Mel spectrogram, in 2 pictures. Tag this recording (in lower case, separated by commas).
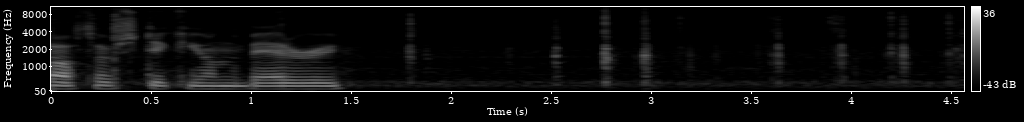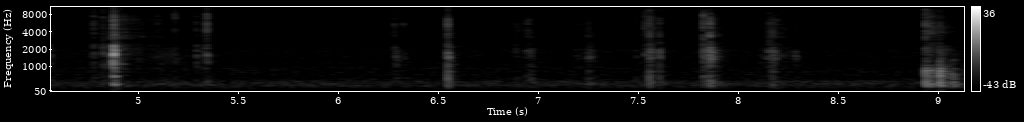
inside a small room, speech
